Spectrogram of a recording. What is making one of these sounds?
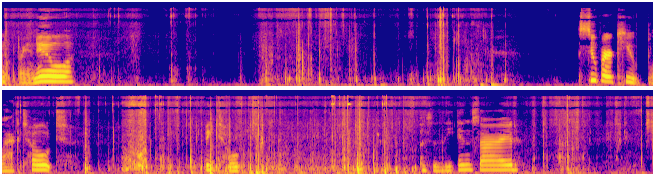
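A leather handbag rustles and knocks as hands handle it.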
